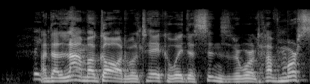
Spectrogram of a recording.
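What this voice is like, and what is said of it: Priest-like solemn intoning voice. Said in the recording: “Do I sound like a priest? ... what does a priest sound like? ... Kind of like that.”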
